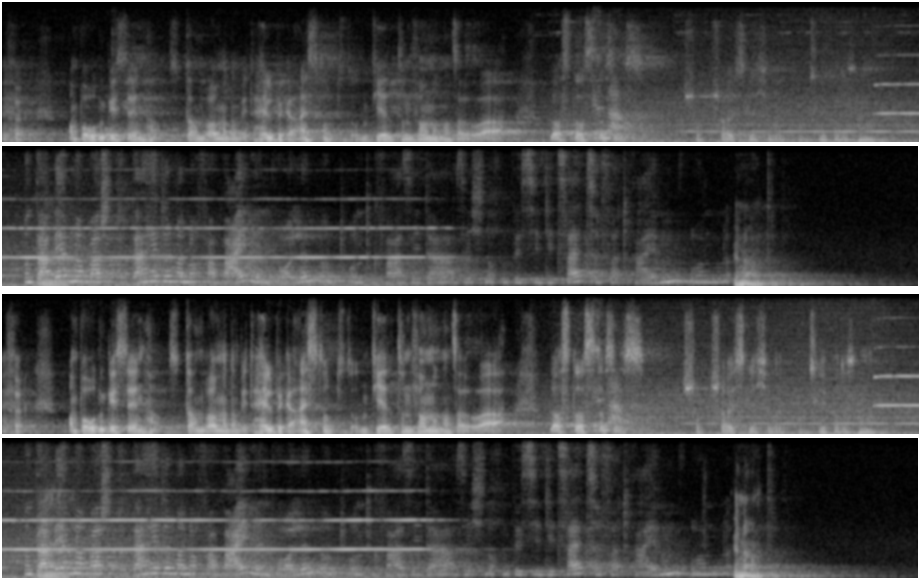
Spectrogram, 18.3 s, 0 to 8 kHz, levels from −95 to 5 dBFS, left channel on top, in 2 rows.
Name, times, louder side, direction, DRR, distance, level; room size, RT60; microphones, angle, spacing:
voice 1, 0.0-6.4 6.8-8.8 9.5-9.8 16.5-16.8, right 3 dB, 70° right, 11 dB, 0.9 m, -27 dB
sound 1, 0.7-13.4, right 1 dB, 30° right, 3.0 m, -44 dB
sound 2, 5.3-10.1, left 1 dB, 60° left, 1.6 m, -44 dB
voice 2, 5.9-6.3 9.4-16.9, equal, 5° left, 1 dB, 2.9 m, -33 dB
Wind instrument woodwind instrument, 8.7-13.5, right 5 dB, 90° right, 2.0 m, -32 dB
28.0 x 24.5 x 6.1 m, 2.1 s
head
